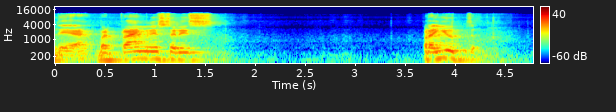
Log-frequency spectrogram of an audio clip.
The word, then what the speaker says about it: Prayuth: but prime minister is prayuth c-h-a-n hyphen or hyphen cha you can say pradeuth also both are fine indonesia jokovido maldives ibrahim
